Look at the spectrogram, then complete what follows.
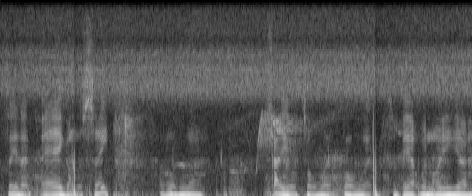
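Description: A man's voice: on the high side, steady tone, a little slow, dull audio. A middle-aged Australian man chatting casually to a vlog audience in a laid-back way. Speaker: motorcycle vlogger. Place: outdoors, on motorbike, roadside and open shelter. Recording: noisy outdoor action camera with vehicle and insect sounds.

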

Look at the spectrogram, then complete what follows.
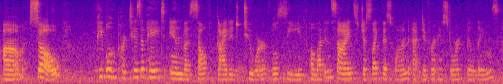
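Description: A woman's voice: mid-range voice, unhurried. Earnest young woman, off-mic. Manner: earnest and informative, with frequent "um" fillers. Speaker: museum director. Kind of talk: informal on-camera explanation to a visitor. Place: small museum room indoors. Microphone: camera a few feet away. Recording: distant mic with clear room noise.

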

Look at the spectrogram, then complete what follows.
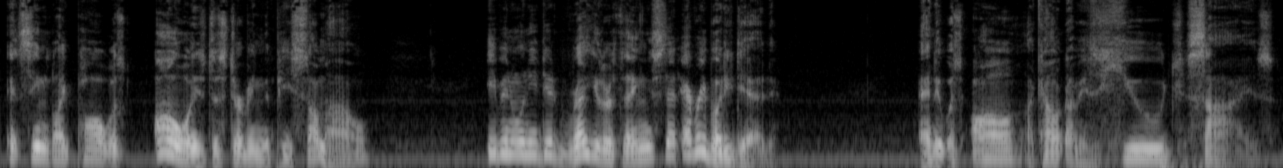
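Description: A man reading a children's story aloud in a deliberate, expressive storytelling manner. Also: medium pitch, creaky. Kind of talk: read-aloud storybook narration.

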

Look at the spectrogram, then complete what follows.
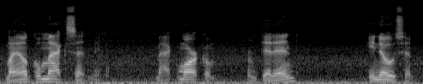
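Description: An actor playing a tough, laconic American biker out for revenge, terse and self-assured, in a video game. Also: male voice, lowish voice, animated, moderate pace, sharp tone, a little hiss or hum. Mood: firm, earnest. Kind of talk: video game cutscene acting.

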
